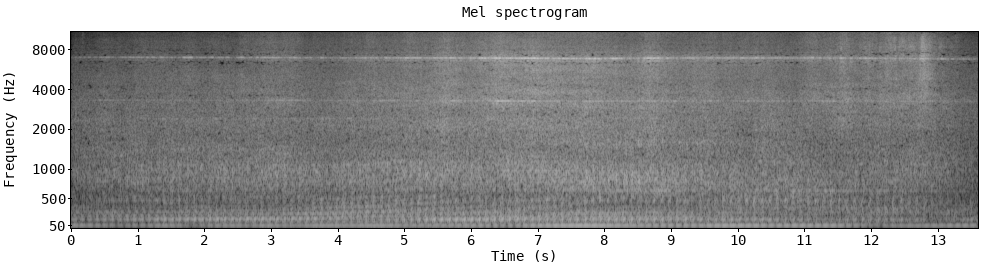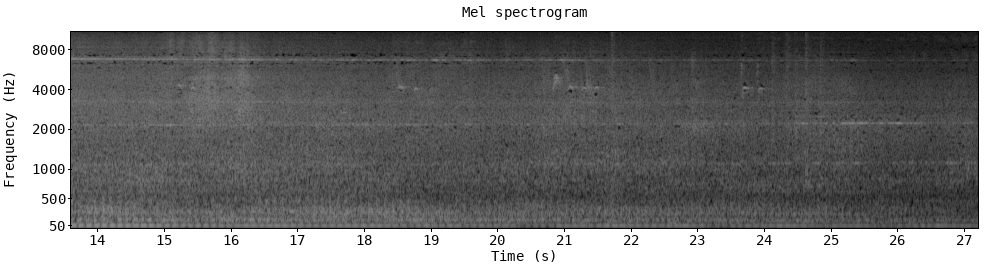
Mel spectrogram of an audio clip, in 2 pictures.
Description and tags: Diesel train 01
A diesel locomotive pulls a short freight train
rail-way, train, railroad, locomotive, rail, rail-road, freight-train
